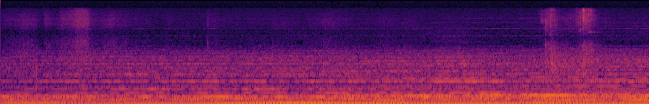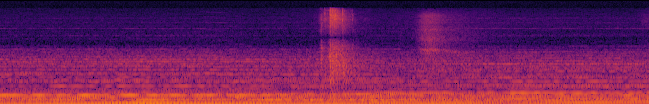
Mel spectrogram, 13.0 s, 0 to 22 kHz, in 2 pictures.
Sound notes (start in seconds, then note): 5.1 door opens; 9.6 door closes; 10.2 sighs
